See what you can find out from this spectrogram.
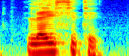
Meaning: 1. secularity (state of being secular) 2. secularism
- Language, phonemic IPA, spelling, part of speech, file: French, /la.i.si.te/, laïcité, noun, LL-Q150 (fra)-laïcité.wav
